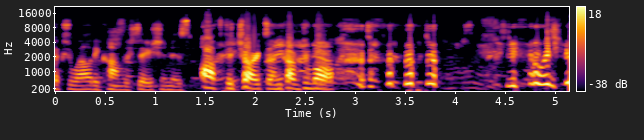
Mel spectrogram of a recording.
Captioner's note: laughs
